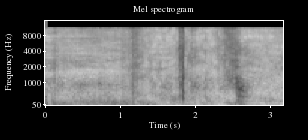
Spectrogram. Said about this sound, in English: You're listening out for this skating. This is somebody actually doing a bit of skating.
